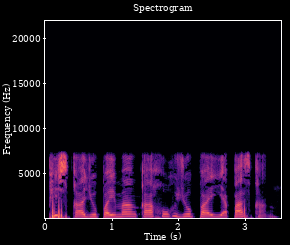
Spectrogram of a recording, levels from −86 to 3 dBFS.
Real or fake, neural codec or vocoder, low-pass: real; none; 7.2 kHz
